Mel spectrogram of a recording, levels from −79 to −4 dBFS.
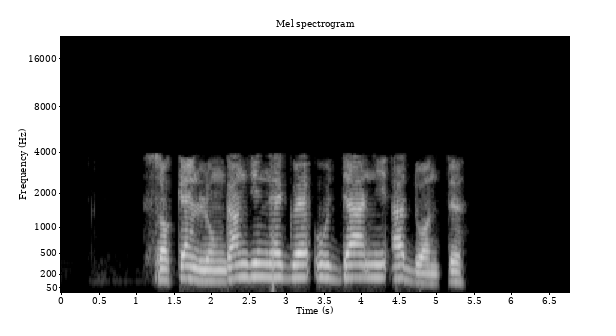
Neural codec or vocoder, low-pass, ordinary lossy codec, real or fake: none; 7.2 kHz; AAC, 16 kbps; real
